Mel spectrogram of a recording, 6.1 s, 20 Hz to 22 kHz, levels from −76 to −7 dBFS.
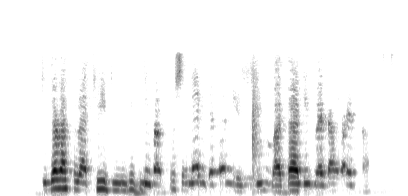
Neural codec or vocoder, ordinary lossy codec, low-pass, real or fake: codec, 16 kHz, 0.5 kbps, X-Codec, HuBERT features, trained on general audio; MP3, 32 kbps; 7.2 kHz; fake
